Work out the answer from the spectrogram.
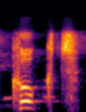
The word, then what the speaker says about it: cooked: It's cooked. Cooked. Yeah, the pronunciation, el ed termina con un T.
